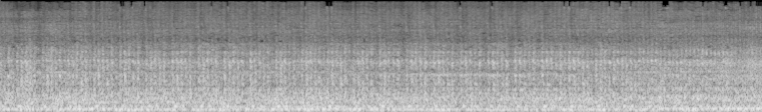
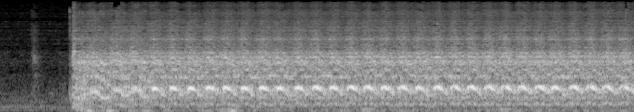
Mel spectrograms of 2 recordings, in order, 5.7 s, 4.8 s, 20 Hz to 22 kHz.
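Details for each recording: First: Six-cylinder diesel bus running again after clearing water from the fuel filter and repriming, possibly rough at first: steady, even idle with a constant low drone and no misses or stumbles. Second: 7.3 IDI diesel, glow plugs deliberately disabled; starter cranks steadily at about four compression strokes a second, never catches; no-start without glow plug heat.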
